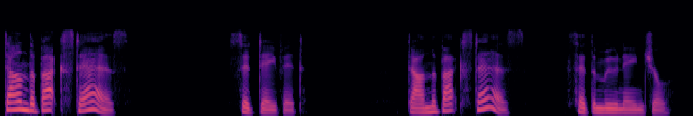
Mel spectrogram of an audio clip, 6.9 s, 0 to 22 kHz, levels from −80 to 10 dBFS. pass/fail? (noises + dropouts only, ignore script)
pass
